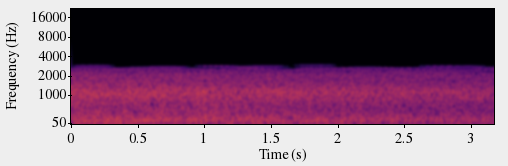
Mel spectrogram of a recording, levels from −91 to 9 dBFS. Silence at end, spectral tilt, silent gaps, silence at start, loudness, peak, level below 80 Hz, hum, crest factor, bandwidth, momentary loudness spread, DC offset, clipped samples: 0 s; -2.5 dB/octave; none; 0 s; -36 LUFS; -22 dBFS; -52 dBFS; none; 14 dB; 3.1 kHz; 4 LU; under 0.1%; under 0.1%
